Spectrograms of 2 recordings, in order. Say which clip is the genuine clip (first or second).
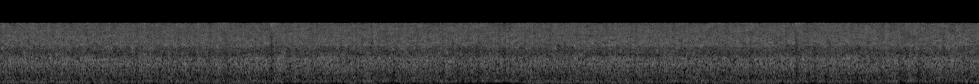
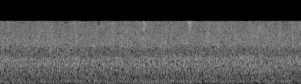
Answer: second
